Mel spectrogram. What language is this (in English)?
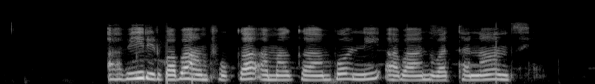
Kinyarwanda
